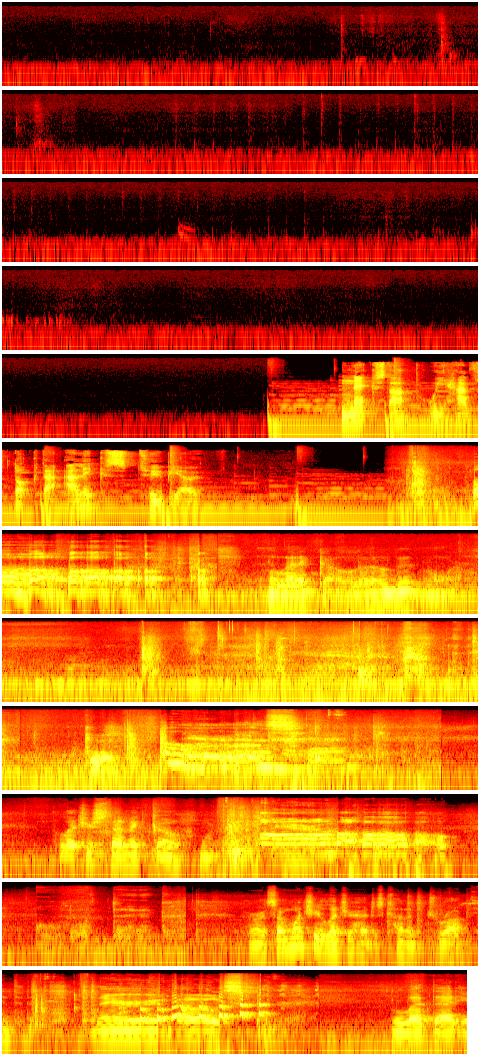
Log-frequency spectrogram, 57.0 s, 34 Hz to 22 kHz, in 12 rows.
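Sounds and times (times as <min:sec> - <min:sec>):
low steady hum: 0:27.7 - 0:57.0.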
